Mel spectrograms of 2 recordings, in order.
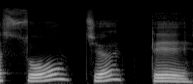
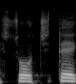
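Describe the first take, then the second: First: "सोचते" split slowly into सो, च, ते; sounded out slowly. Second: Said in the usual way. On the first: Shown as a demonstration. Teacher teaching how सोचते is read, "सोचते" slowly in syllables. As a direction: stretch "सोचते" syllable by syllable, with gaps. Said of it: "इसको पढ़ा". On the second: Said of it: "क्या पढ़ेंगे इसको?".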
